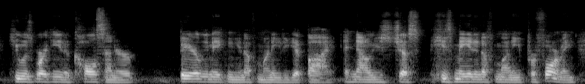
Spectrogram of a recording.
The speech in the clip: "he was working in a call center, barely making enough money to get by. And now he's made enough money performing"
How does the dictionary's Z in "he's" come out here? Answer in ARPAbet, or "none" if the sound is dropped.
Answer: Z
